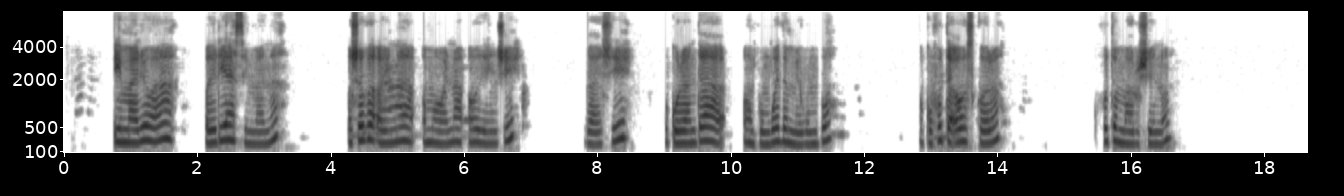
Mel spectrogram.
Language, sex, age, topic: Oshiwambo, female, 25-35, finance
